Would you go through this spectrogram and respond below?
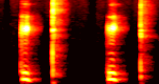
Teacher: So when the word ends with a voiceless consonant, and for that past tense we have to pronounce with a t sound.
